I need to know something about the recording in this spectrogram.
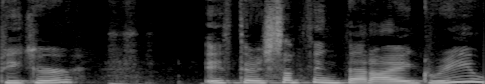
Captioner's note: speaking French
